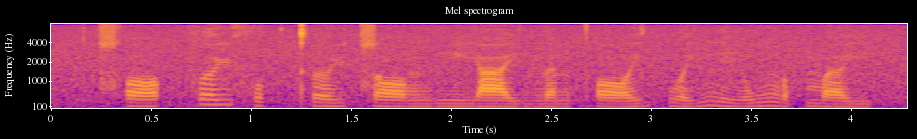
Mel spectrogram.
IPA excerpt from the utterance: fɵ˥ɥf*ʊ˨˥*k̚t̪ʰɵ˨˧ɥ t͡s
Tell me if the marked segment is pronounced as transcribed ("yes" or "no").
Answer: yes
